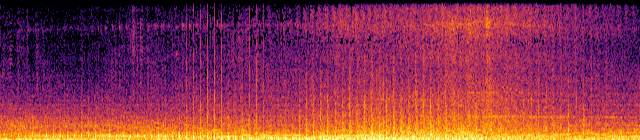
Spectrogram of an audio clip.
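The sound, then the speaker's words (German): A rescue helicopter repeatedly trying to climb in a storm with heavy rain and zero visibility during a mountain rescue at the Hochstaufen; its rotor beats in a steady, rapid thudding chop over a deep engine roar, holding loud and even for the full eight seconds with no voices. “Ein Rettungshubschrauber versucht immer wieder nach oben zu kommen, aber der Sturm und der Regen sind zu stark.”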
